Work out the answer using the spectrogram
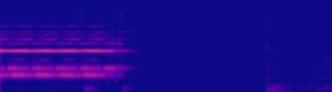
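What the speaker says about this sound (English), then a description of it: "someone's ringing" A telephone gives one electronic ring with a bright, buzzing tone that lasts under a second. Silence follows, then a faint rustle.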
